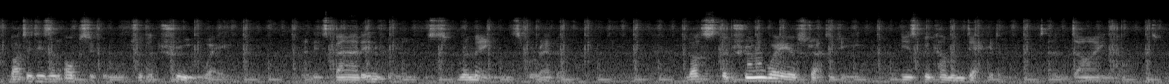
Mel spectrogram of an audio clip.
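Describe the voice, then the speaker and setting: A man reading a book aloud as scripted narration, in a solemn, deliberate, instructive manner. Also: on the low side, low-quality recording. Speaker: audiobook narrator. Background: prominent instrumental music.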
